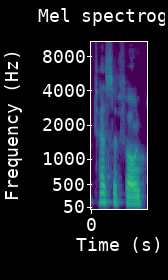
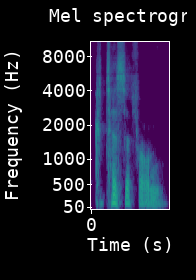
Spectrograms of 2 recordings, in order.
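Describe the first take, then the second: First: It is said the usual modern way. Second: It is said the original, older way. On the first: This is how people say it today. "we pronounce it" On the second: This is how it was said long ago. "It was originally pronounced"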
